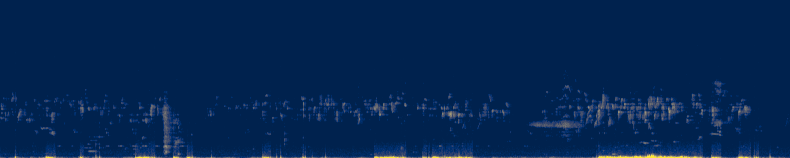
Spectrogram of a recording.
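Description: Wind buffeting the microphone in irregular low gusts, the strongest a couple of seconds before the end, with small birds chirping and twittering throughout.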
